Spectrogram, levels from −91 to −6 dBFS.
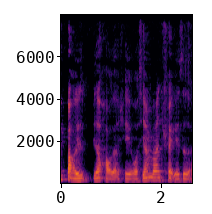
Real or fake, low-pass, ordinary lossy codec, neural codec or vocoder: real; none; none; none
